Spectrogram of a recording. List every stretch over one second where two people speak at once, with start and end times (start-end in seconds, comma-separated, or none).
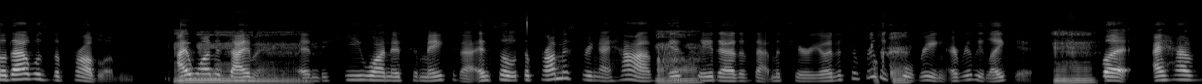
1.8-3.1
